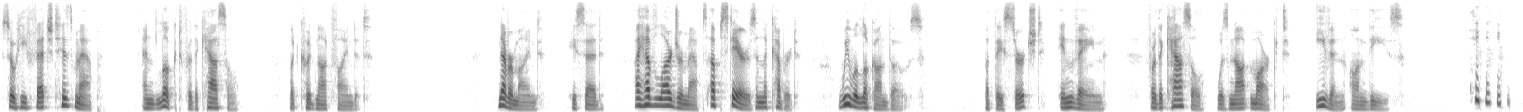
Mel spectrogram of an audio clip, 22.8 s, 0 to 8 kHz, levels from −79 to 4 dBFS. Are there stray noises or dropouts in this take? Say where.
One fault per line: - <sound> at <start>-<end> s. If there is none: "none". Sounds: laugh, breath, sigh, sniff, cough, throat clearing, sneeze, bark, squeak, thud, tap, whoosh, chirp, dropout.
- laugh at 22.0-22.7 s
